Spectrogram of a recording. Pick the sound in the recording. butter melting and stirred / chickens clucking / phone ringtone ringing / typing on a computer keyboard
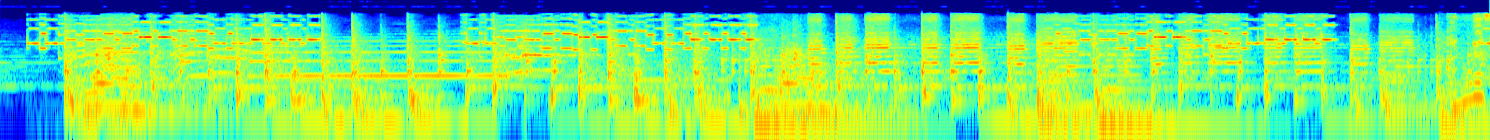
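phone ringtone ringing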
